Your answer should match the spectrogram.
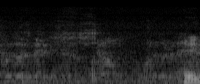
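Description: Quiet pause with faint whispered or murmured speech, then a man starts speaking near the end.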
